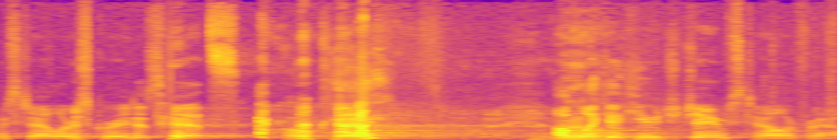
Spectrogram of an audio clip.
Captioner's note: laughter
